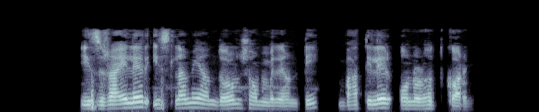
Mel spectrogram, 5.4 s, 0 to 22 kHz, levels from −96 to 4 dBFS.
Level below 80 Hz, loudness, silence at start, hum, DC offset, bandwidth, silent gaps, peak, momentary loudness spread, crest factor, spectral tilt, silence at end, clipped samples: -62 dBFS; -18 LUFS; 0.8 s; none; under 0.1%; 8 kHz; 3.00-3.04 s, 3.20-3.38 s, 3.95-3.99 s; -2 dBFS; 12 LU; 18 dB; -3.5 dB/octave; 0.7 s; under 0.1%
